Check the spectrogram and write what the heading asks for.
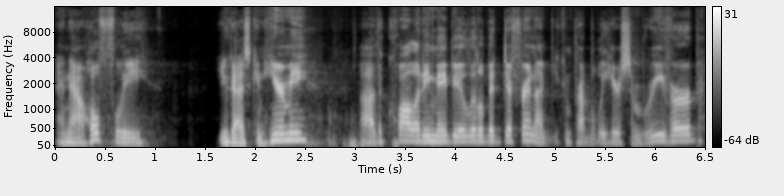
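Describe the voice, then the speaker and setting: A man's voice: on the high side, quick pace, fairly bright tone. A man giving a casual live-streamed product demo, his voice heard with reverb through a mic plugged into a keyboard, explaining with many fillers. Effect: reverb from a mic run through a keyboard. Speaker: product demonstrator.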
